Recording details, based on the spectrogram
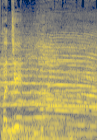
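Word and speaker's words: Pettitte: Not not petite girls on bar. Use me. Petite. Right. That's how you say his name.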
